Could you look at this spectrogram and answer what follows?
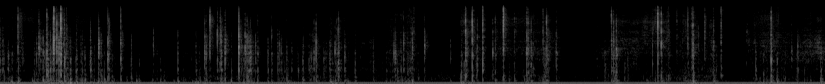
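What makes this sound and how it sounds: A sealed, apparently full gold metallized plastic snack bag is held up and crinkled and scratched with fingertips and nails. It gives quiet, bright, irregular bursts of crinkling and crackling with sharp scratchy ticks that stop instantly, over a faint steady low hum.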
